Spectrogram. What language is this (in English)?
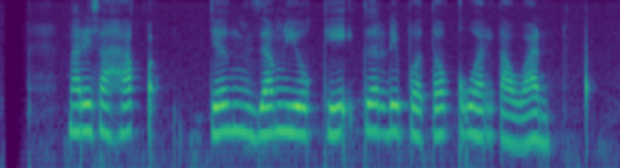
Sundanese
